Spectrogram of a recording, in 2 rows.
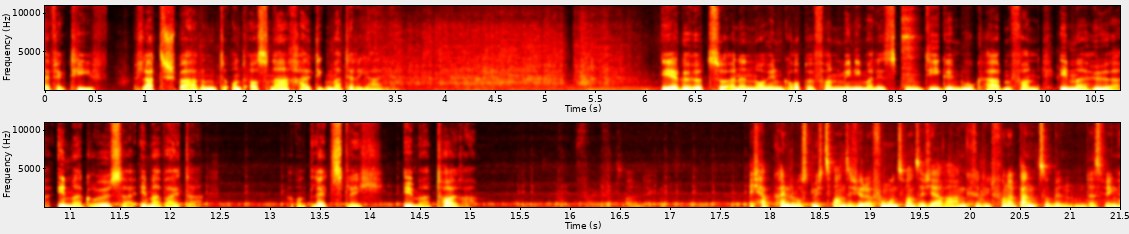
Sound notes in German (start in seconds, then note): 15.4 flüstert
